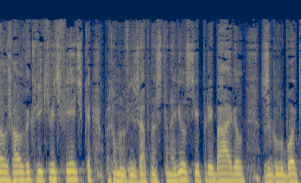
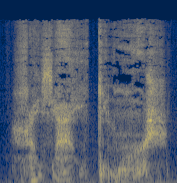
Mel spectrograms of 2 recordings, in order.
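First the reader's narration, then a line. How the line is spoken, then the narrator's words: Quick whisper. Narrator (Russian): быстро шепнул Федька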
